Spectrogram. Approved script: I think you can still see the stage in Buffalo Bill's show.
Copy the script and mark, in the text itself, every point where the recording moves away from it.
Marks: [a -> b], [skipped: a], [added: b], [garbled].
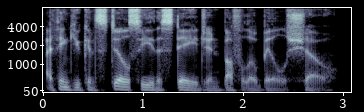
I think you can still see the stage in Buffalo Bill's show.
